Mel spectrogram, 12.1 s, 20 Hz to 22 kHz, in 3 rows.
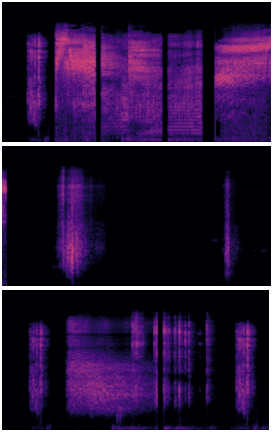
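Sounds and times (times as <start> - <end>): lightsaber hissing sweep: 9.0 - 10.4.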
